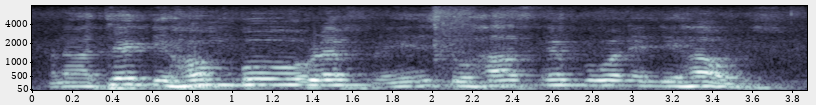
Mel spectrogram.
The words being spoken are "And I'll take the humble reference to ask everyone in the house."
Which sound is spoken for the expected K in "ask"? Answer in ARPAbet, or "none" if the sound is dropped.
none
